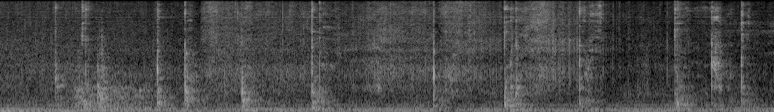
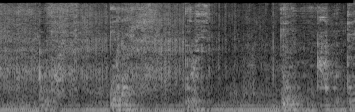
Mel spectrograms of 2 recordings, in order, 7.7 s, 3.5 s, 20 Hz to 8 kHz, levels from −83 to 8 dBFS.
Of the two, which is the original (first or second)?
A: second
